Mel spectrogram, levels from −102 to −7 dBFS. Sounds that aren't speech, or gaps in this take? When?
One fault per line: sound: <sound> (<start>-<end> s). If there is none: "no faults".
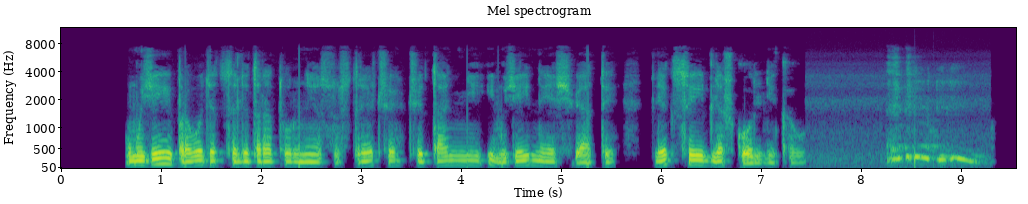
sound: throat clearing (8.2-9.3 s)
